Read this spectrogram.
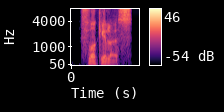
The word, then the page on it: flocculus: British English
